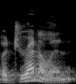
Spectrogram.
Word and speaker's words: adrenaline: Remember, DR together make the sound J. So again, J. Adj. Adjur, adjur. Adre, adre. Adren, adren. Adrena, adrena. Adrenal. Adrenali, adrenali. Adrenaline, adrenaline, adrenaline.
